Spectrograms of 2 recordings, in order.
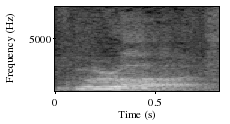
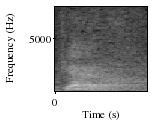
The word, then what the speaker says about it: garage: So Americans say ballet, cafe, debris, garage, right? Whereas we, of course, say ballet, cafe, debris, garage, with our fondness for getting the stress to the front of the word.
